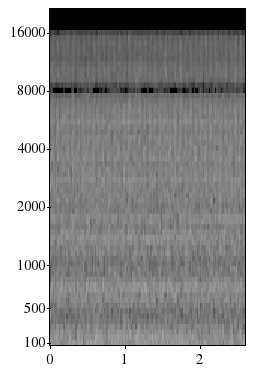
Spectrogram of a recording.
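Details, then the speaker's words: 2005 Avanza 1300cc non-VVTi idling after five minutes, after water pump, tensioner bearing, fan belt replacement and ignition coil leak repair: even steady idle with constant hiss, no ticking or misfire; normal idle, no spark leakage. "Oke ini sudah kita tunggu sekitar 5 menit dan sepertinya tidak ada api yang nyebrang-nyebrang jadi aman"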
